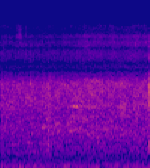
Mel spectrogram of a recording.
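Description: Steady outdoor background hiss with nothing distinct standing out.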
